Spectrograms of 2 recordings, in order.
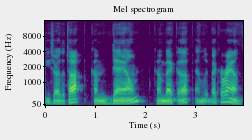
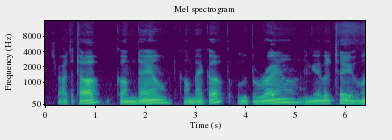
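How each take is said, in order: First: Said in the usual way. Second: Drawn-out words, slow and measured. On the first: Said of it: "Back to normal speed". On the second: Shown as a demonstration. Teacher guiding the pen through each stroke, slow-mo. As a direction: take each step slowly, stretching the vowels. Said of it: "I'll do slow-mo".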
